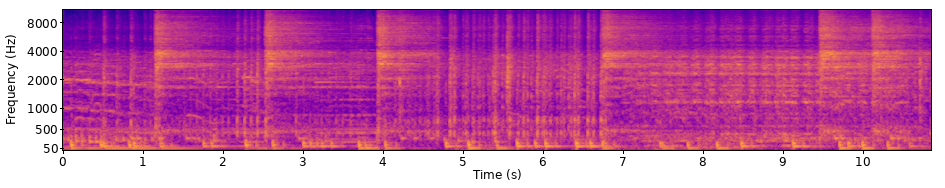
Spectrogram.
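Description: High-school marching band playing, with the drum line to the fore: bass drums and snare drums beating steadily, and loud full-band accents about 1, 2.5, 4, 7 and 9.5 seconds in.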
